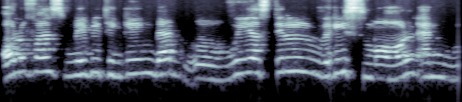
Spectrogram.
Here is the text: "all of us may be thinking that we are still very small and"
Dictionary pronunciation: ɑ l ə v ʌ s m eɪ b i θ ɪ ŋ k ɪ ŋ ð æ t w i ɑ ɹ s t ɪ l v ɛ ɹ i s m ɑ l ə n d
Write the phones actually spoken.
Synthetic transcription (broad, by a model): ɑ l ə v ʌ s m eɪ b i t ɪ ŋ k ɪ ŋ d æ t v i ɑ ɹ s t ɪ l v ɛ ɹ i s m ɑ l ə n d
